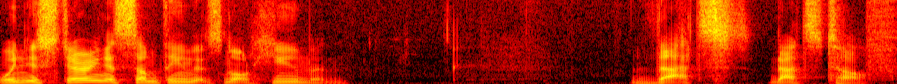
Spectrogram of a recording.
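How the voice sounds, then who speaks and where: A man speaks at a fairly quick pace with lively intonation. The recording is very clean, with a silent background. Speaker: podcast host and YouTuber. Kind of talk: solo talk to camera. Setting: talking to a camera. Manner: speaks fast when nervous.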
